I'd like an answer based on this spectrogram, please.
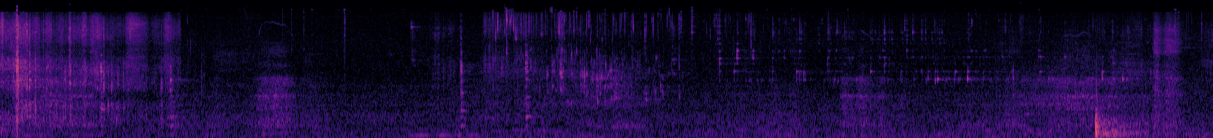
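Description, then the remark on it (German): Dirty water poured through a paper filter trickles and drips steadily into a clean glass as clean water comes out below, a soft continuous patter with scattered small plinks and one sharper tap near the end, quiet throughout with no voices. “Wie ihr seht, es kommt sauberes Wasser unten raus.”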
